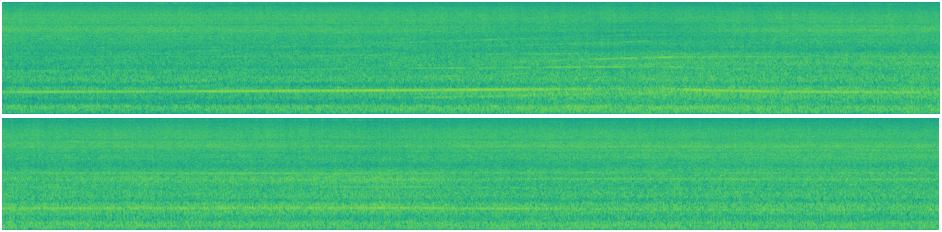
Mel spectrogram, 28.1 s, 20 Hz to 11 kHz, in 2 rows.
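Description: Airbus H135 P3 helicopter running on the ground with its rotors turning: the steady whine of its twin Pratt & Whitney PW206B3 turboshaft engines over a loud, even rush of rotor and exhaust noise. The whine tones shift slightly in pitch about ten seconds in.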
